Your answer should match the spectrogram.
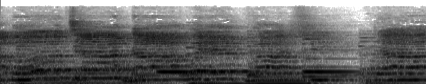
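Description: A woman singing a gospel song into a microphone, holding long notes, over an electronic keyboard accompaniment with sustained low bass notes.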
